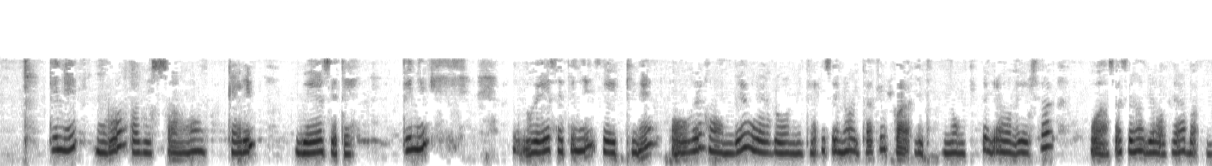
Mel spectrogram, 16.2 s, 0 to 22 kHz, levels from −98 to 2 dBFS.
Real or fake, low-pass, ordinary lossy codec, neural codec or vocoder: fake; 7.2 kHz; MP3, 24 kbps; codec, 16 kHz in and 24 kHz out, 1.1 kbps, FireRedTTS-2 codec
